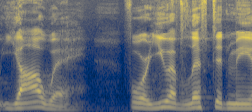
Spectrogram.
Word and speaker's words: Yahweh: letters YHWH or Yod-Heh-Vav-Heh, which is sometimes pronounced Jehovah, but more technically, I believe, is pronounced Yahweh.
